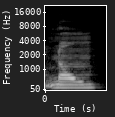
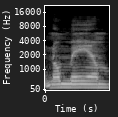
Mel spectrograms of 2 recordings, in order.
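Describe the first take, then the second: First: It is run together into one syllable. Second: It is said as two separate words. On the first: "but all together real country like gnome" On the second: "like no ma'am"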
